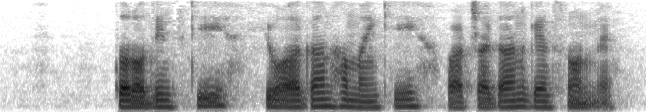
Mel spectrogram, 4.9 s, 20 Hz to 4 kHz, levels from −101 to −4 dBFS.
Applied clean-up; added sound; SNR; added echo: none; none; none; none.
